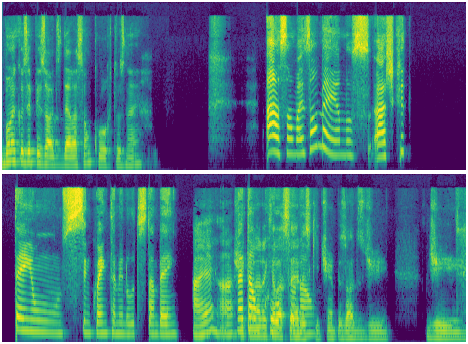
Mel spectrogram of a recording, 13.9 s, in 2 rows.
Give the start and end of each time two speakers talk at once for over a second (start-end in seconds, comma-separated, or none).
10.5-11.8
